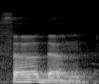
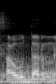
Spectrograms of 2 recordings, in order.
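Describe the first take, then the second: First: The first vowel sounds like 'uh' in sun. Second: The first vowel sounds like 'ow' in south. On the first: The speaker calls it right. "It is सदर्न" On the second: The speaker calls it wrong. "ये साउथर्न या साउदर्न नहीं है"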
